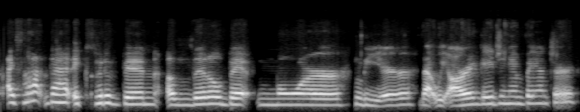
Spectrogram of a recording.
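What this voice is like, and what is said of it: Canadian accent. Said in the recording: “my Canadian accent whenever I'm speaking”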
